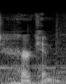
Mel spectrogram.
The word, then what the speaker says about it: Hurricane: Airstream and head to Hurricane pronounced hurrian for 3 weeks of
